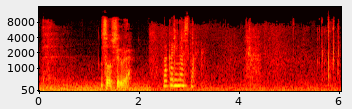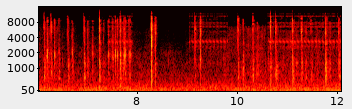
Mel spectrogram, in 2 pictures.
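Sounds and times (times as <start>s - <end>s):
laptop keyboard typing: 5.6s - 8.4s, 9.0s - 12.0s.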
